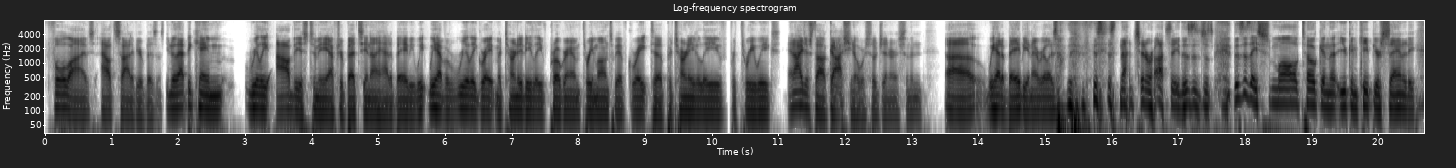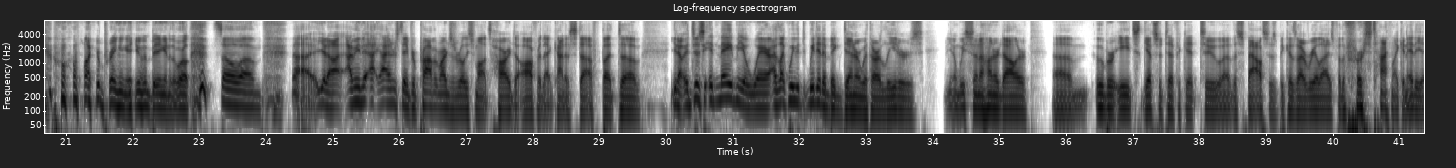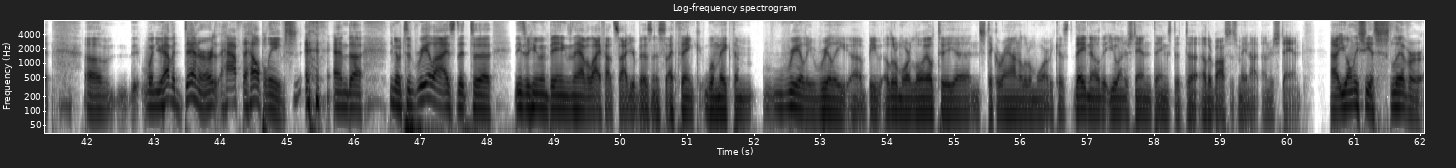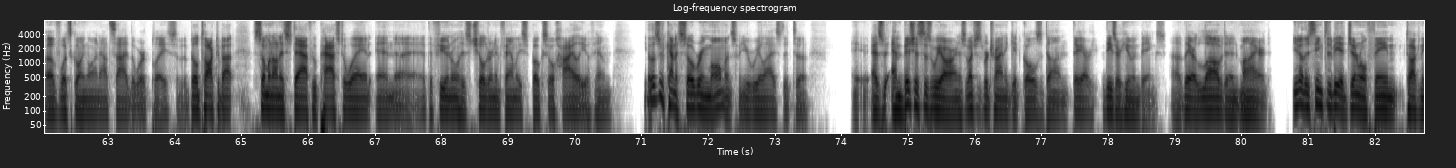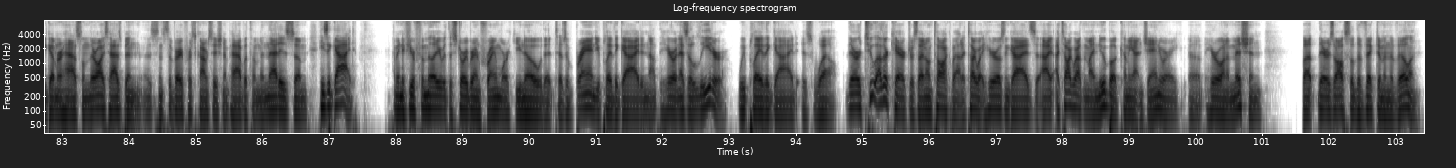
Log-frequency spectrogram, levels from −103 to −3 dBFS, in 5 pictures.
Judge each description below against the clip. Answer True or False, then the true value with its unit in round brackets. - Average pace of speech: False (240 wpm)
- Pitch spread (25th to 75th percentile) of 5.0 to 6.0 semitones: False (4.0 semitones)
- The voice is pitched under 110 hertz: True (100 Hz)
